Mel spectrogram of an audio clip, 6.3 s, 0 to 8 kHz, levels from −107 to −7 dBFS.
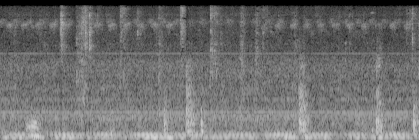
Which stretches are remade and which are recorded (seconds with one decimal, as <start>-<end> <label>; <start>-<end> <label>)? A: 0.0-6.3 recorded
